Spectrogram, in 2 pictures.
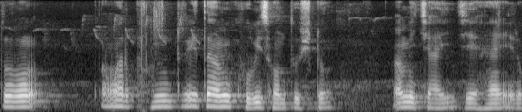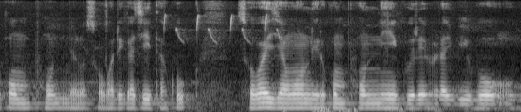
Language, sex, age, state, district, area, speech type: Bengali, male, 18-30, West Bengal, Bankura, rural, spontaneous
